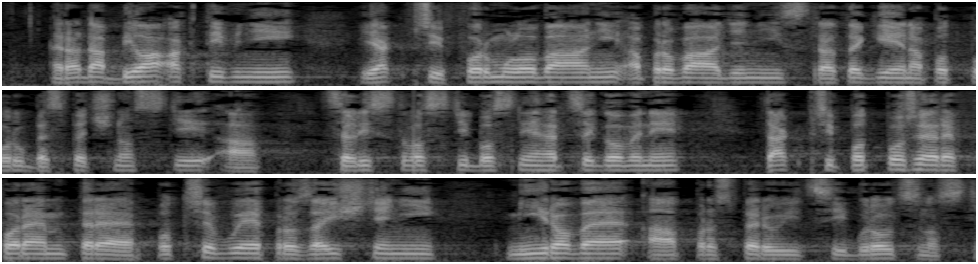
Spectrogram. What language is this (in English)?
Czech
